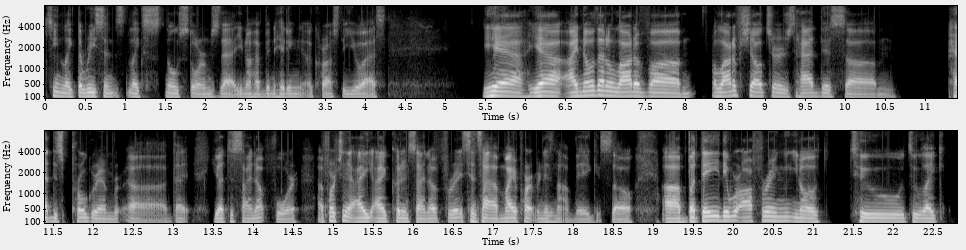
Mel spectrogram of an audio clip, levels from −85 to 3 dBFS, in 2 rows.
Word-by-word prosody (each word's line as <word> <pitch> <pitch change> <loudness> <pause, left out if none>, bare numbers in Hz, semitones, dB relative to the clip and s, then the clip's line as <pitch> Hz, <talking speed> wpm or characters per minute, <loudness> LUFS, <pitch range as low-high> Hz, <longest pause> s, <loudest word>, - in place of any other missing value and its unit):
seen, 135 -5 -3
like, 110 -2 -1
the 115 - +3
recent 115 -1 0
s 115 0 -14
like, 105 -3 -3
snowstorms 100 -3 -5
that, 100 - -2
you - - -5
know, 100 - -4
have 95 -1 -4
been 100 -1 -4
hitting 100 0 -4
across 95 -1 -7
the 100 - -9 0.2
US. - - -4 1.2
Yeah, 130 -3 +5
yeah, 125 0 +5
I 120 +2 +3
know 140 +3 +3
that 150 -1 +4
a - - +3
lot 130 -1 +3
of, 125 -1 +2
um, 110 -3 +1 0.2
a - - -4
lot 125 +2 +2
of 150 - -3
shelters 120 -4 -1
had 110 -1 -3
this, 110 -2 -6
um 95 -1 -5 0.7
had 120 -2 +2
this 105 -3 -1
program 110 -4 -1
where, 100 +2 -8
uh, 95 -1 -6
that - - -7 0.3
you - - +1
had 100 - +2
to 110 - -4
sign 105 -1 -4
up 115 +2 -2
for, 95 +1 -4 0.2
unfortunately, 115 -2 +2
I 110 -1 +2
I - - +4
couldn't 105 +1 0
sign 100 -1 -1
up 105 0 -1
for 115 +2 -2
it 115 - +1
since 125 -5 0
I 110 -2 +3
my 110 +2 +2
apartment 110 -2 0
is 100 0 -3
not 95 0 -8
big, 90 -1 -8
so, 90 0 -3 0.3
uh 100 -1 +5
but 110 +3 +3
they 140 +1 +7
they 140 0 +5
were 145 +1 +3
offering, 130 +2 +1
you 130 -3 -2
know, 110 -2 +3 0.4
to 115 -3 +2
to, 110 +3 -4
like, 110 -2 0
110 Hz, 185 wpm, -19 LUFS, 100-125 Hz, 1.2 s, they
